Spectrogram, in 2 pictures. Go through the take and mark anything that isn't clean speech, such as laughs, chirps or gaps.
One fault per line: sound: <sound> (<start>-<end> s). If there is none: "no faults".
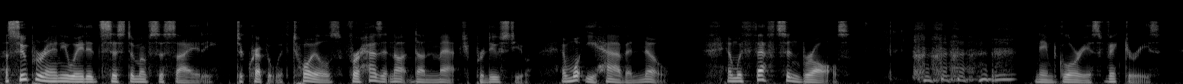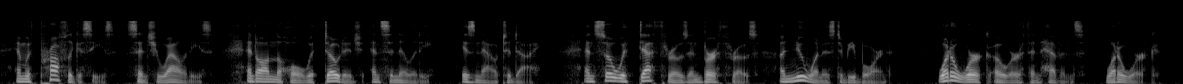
sound: laugh (8.6-10.2 s)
